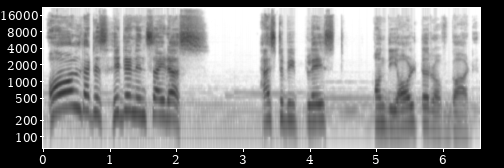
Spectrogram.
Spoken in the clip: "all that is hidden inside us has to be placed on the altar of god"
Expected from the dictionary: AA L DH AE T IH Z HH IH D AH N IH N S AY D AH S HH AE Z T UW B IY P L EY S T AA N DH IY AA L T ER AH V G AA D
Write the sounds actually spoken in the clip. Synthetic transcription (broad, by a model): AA L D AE T IH Z HH IH D AH N IH N S AY D AH S HH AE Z T UW B IY P L EY S T AA N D IY AA L T ER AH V G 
